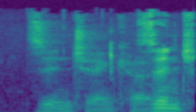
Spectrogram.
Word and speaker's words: Zinchenko: Is it Ozchenko? What's his name? – Zinchenko.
